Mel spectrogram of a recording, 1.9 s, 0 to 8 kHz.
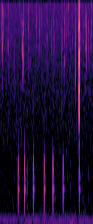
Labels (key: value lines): label: biophony, knock croak
recorder: SoundTrap 300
